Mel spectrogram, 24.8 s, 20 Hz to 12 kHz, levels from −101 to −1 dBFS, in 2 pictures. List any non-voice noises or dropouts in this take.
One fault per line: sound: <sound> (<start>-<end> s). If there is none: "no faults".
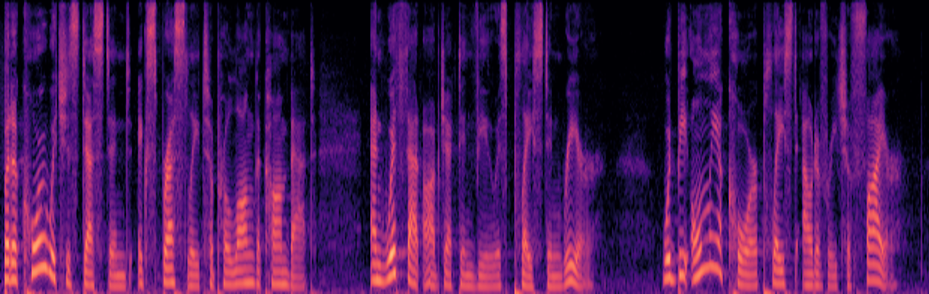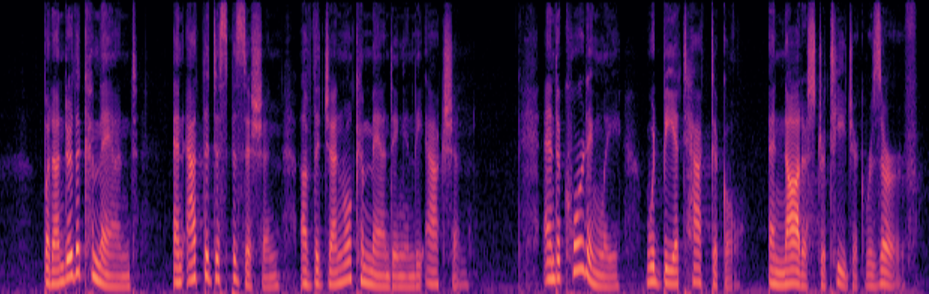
no faults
